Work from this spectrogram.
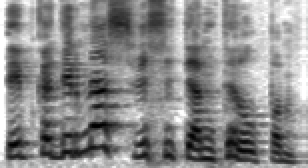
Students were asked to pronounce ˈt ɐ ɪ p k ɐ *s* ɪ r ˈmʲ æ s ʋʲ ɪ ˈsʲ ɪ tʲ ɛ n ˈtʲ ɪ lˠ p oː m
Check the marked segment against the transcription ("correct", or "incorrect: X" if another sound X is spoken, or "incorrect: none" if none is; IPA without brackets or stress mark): incorrect: t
